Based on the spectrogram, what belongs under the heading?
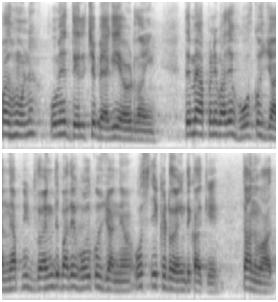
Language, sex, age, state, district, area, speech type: Punjabi, male, 30-45, Punjab, Amritsar, urban, spontaneous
